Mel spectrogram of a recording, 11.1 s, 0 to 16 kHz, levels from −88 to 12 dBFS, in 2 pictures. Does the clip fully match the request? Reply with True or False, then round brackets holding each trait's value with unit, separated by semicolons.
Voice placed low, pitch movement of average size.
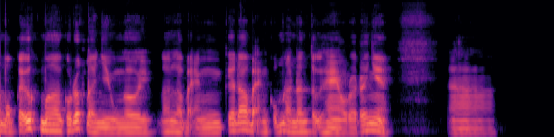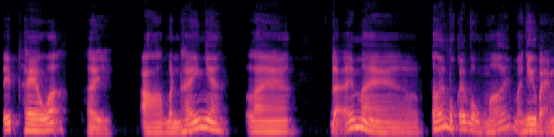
False (110 Hz; 5.7 semitones)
